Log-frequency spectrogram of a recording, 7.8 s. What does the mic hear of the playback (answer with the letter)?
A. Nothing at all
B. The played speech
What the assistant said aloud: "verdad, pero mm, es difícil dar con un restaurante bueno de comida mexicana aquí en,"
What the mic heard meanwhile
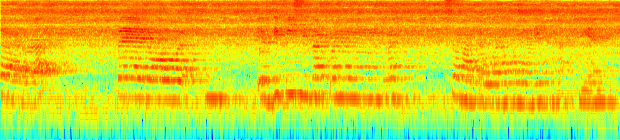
B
